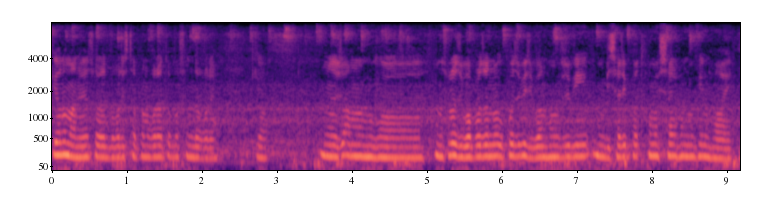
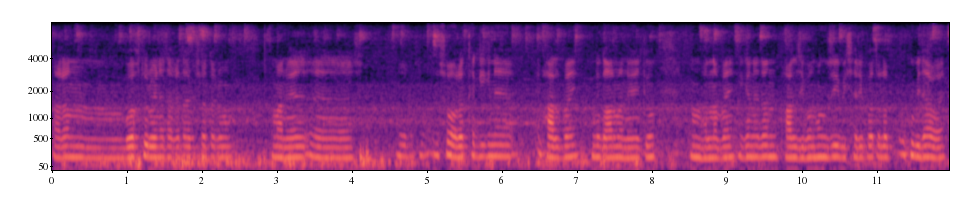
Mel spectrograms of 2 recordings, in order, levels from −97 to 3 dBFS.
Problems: background sounds at intervals, low volume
